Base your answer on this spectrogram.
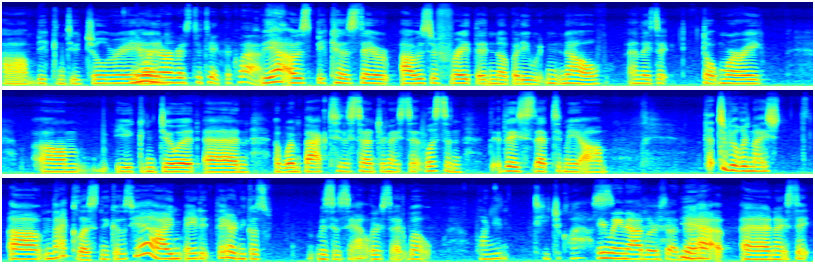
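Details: Aphasia in an adult woman after a stroke; she was nonverbal at the time of the stroke and has partly recovered; real, not acted.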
